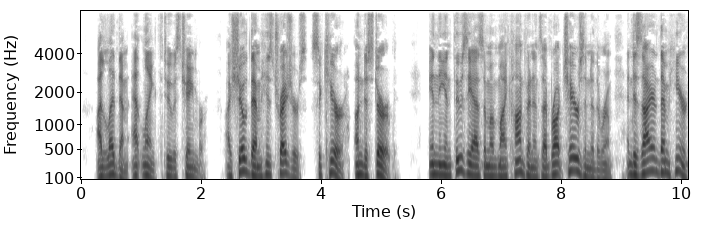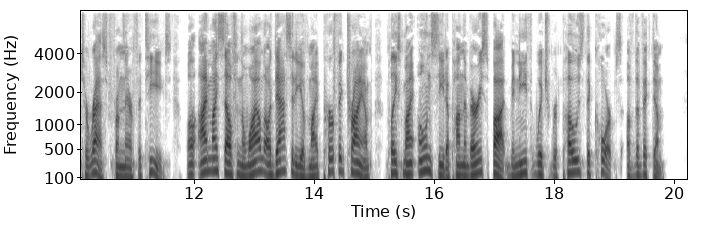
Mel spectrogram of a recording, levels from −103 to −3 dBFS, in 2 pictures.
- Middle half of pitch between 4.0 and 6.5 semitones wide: Yes, average, 4.6 semitones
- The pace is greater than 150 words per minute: Yes, average, 185 wpm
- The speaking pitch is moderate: No, low, 130 Hz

